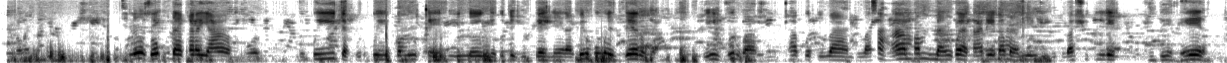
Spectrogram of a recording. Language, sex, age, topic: Ndau, female, 25-35, health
